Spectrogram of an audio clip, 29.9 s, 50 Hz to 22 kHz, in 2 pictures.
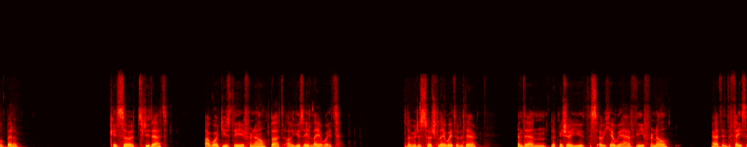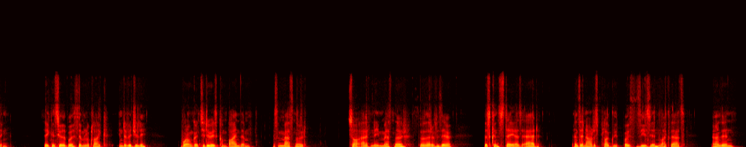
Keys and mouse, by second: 1.5 n, 3.2 n, 5.5 x, 6.0 shift+a, 9.9-11.8 drag, 12.2-13.7 drag, 14.7-20.1 drag, 20.1 shift+a, 24.3-29.8 drag.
